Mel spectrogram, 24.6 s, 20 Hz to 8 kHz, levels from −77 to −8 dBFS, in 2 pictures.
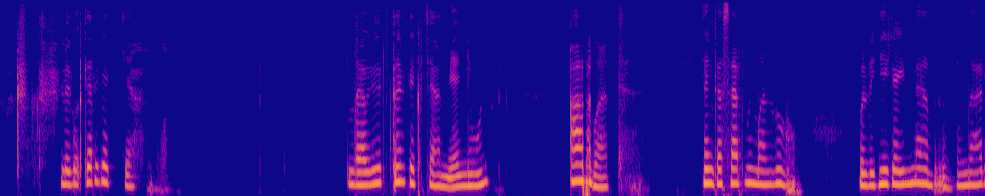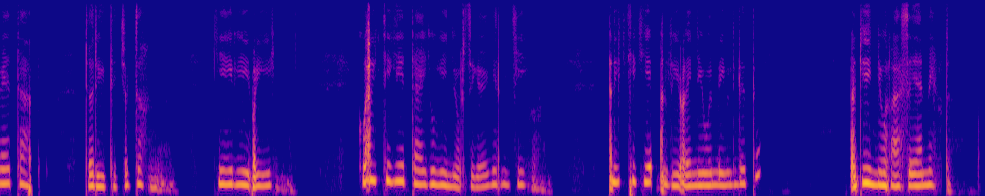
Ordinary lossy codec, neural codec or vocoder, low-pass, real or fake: none; codec, 16 kHz, 1 kbps, FunCodec, trained on LibriTTS, 50 frames a second; none; fake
